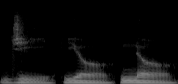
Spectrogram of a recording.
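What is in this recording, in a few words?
"jiyono", concatenated syllables; Affixing experiment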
